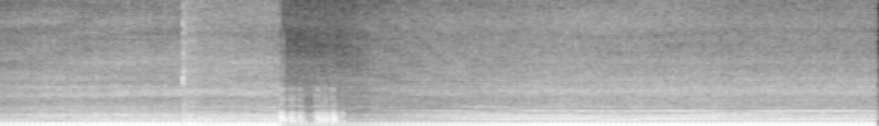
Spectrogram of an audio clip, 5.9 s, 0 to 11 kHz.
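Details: Troy-Bilt pressure washer with Honda GCV160 on a new HiPA carburetor, pump running after an obstruction was cleared by repeatedly pulling the trigger. Owner thinks it no longer makes 2600 but about 1500–1600. Steady single-cylinder beat under pump load, brief dip that recovers; runs well.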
